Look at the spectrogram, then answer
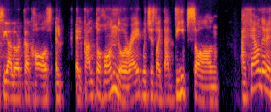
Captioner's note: Spanish language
